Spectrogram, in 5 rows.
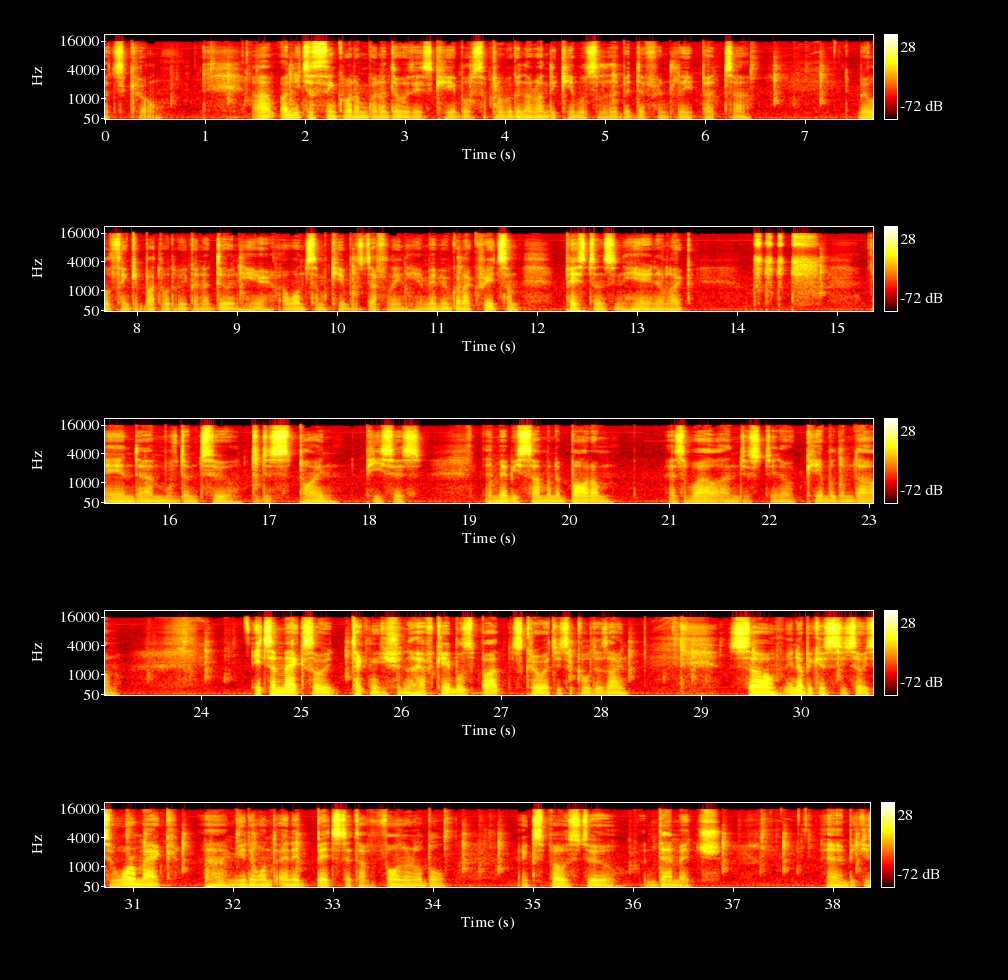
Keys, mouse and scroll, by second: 1.2 shift+middle drag, 1.8-2.7 middle drag, 3.6 middle click, 5.0-6.0 middle drag, 6.6 shift+middle drag, 7.1-7.8 middle drag, 9.0-9.3 middle drag, 10.1-10.7 middle drag, 11.2-11.6 middle drag, 14.8-15.7 middle drag, 16.8-19.2 middle drag, 22.7-23.5 middle drag, 24.0 shift+middle drag, 25.4-26.0 middle drag, 26.6 KP_5, 27.6 middle drag, 28.2-28.6 middle drag, 28.9 middle click, 29.5 middle click, 30.3 middle click, 31.1 shift+middle drag, 31.5 middle click, 32.2 shift+middle drag, 32.6-33.6 middle drag, 34.2 shift+middle drag, 34.6-35.9 middle drag, 36.9-37.3 middle drag, 37.5 shift+middle click, 38.2 middle drag.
